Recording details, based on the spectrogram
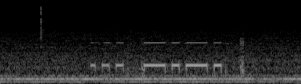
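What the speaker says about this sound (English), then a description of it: "This controller is capable of sending Morse code ID." Short tonal beeps in a rhythmic on-off pattern from a Motorola 6809 SmartWorks trunking controller sending its Morse code ID, sitting over a steady hum at moderate level with no talk.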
